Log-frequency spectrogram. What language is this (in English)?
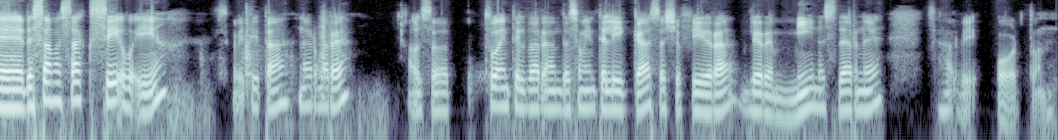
Swedish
